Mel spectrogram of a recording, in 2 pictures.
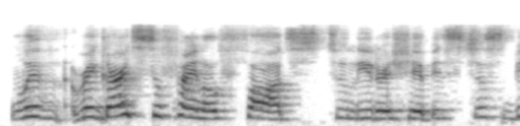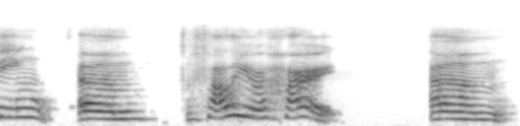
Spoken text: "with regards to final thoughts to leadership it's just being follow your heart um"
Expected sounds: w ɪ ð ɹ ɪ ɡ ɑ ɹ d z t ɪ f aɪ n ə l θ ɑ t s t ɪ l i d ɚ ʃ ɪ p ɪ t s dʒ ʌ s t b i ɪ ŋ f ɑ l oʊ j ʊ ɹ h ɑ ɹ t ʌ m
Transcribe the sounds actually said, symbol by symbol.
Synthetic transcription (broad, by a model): w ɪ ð ɹ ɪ ɡ ɑ ɹ d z t ɪ f aɪ n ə l θ ɑ t s t ɪ l i d ɚ ʃ ɪ p ɪ t s dʒ ʌ s t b i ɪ ŋ f ɑ l oʊ j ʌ ɹ h ɑ ɹ t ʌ m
